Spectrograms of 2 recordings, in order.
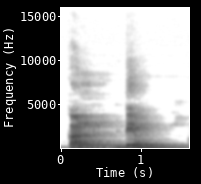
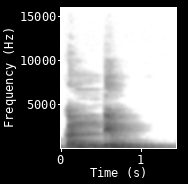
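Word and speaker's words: condemn: क्या पढ़ेंगे इसे हम, कंडेम, कंडेम, कंडेम पढ़ेंगे।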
